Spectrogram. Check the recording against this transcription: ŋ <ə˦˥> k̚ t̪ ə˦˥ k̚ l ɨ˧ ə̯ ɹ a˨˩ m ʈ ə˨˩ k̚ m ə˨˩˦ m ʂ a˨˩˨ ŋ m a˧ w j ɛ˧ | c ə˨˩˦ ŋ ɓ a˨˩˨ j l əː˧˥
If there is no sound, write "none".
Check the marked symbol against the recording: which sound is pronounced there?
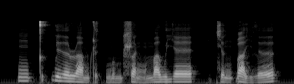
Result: ə˦˥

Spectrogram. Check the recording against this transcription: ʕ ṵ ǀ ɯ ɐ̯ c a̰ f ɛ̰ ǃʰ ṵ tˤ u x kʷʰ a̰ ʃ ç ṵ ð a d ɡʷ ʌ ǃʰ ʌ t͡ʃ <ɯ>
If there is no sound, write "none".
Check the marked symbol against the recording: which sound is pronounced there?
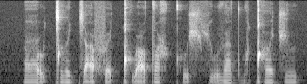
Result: ɯ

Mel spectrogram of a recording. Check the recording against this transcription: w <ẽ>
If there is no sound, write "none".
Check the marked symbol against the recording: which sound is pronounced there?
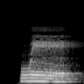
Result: e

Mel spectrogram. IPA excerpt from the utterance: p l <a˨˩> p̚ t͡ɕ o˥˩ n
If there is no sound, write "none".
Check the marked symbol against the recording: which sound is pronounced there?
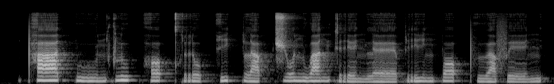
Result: a˨˩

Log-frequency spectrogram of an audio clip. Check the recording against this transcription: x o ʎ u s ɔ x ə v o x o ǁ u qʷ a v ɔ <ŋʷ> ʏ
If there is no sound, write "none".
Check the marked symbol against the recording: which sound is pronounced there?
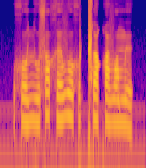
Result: m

